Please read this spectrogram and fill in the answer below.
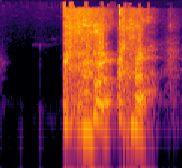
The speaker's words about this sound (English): The specter began to have a coughing fit and floated down to the ground, which actually appeared to be a very short man. The specter continued to cough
